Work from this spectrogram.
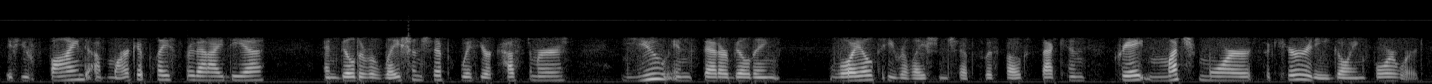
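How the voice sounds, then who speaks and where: A woman who grew up in Switzerland, answering interview questions in a measured, explanatory way and stringing her points into lists. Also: fairly low pitch, a bit bright, slightly rough, low-quality recording. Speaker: interview guest, business advisor. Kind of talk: thoughtful conversational interview answers.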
